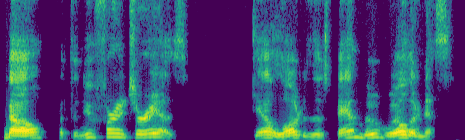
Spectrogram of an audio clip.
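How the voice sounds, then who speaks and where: Man playing an eager teenage boy, highish voice. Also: animated, normal speed, highs cut off. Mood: breezy. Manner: eager, slangy, boyish. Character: eager, breezy teenage high school boy. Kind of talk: old-time radio comedy acting. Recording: remote video-call recording.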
